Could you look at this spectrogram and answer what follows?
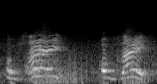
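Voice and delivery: commanding shout. Acted. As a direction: shove people aside with your voice. Pushing through, shouting to clear way.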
